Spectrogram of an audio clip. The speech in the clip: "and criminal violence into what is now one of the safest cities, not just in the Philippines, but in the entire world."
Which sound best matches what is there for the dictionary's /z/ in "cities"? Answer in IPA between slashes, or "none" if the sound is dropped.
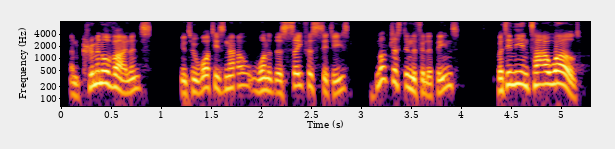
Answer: /z/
